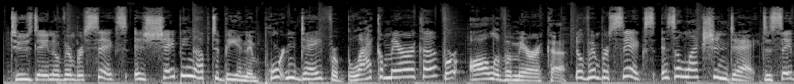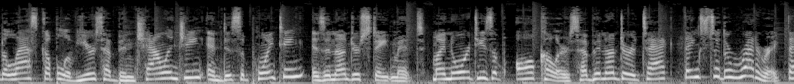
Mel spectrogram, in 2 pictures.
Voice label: FEMALE SPOT; GOTV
